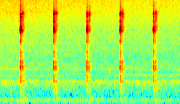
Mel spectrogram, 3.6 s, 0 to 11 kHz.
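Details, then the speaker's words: Chinese diesel heater after replacing noisy worn ball bearings, about 30 seconds after switch-on, fuel line just refitted; crisp, evenly spaced dosing pump ticks about 1.5 per second over a faint hum. Normal fuel pump pulsing. "all right everything's going good so far uh turned it on about 30 seconds later you can hear the fuel pump starting to"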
